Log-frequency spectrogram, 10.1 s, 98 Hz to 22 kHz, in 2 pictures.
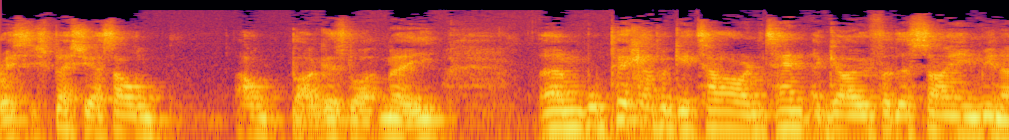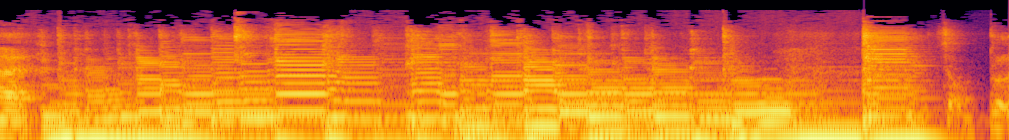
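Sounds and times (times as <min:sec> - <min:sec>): acoustic guitar fingerpicking: 0:05.2 - 0:09.8.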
